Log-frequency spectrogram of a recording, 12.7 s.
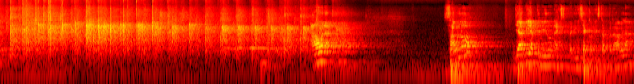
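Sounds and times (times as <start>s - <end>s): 
audience applauding: 0.0s - 7.1s
speech: 6.3s - 6.7s, 10.4s - 12.6s.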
